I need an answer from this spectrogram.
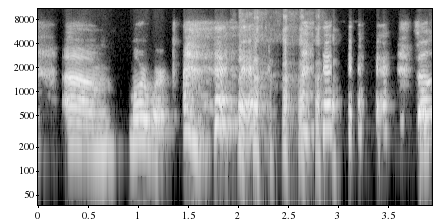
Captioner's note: laugh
